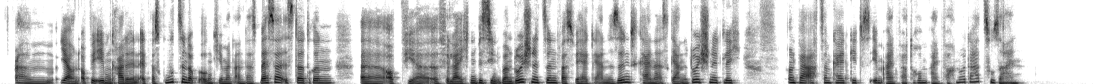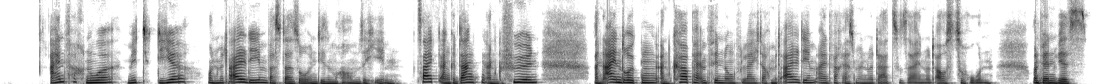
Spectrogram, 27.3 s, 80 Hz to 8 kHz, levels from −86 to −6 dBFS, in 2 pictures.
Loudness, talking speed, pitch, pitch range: -17 LUFS, 200 wpm, 200 Hz, 180-230 Hz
